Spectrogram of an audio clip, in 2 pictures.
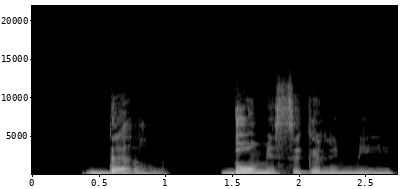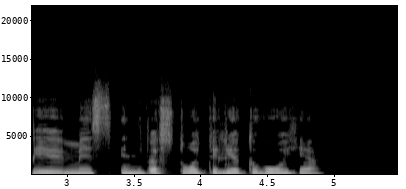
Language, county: Lithuanian, Marijampolė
